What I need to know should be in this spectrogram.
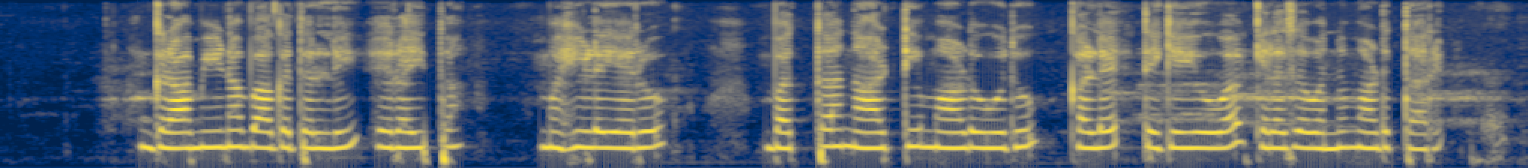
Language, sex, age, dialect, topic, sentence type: Kannada, female, 18-24, Mysore Kannada, agriculture, statement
